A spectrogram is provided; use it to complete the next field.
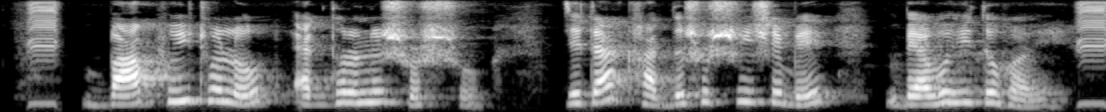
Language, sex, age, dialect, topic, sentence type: Bengali, female, 41-45, Standard Colloquial, agriculture, statement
